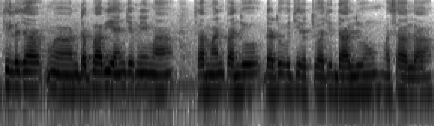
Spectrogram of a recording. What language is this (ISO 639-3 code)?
snd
